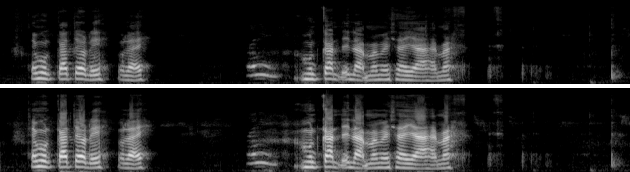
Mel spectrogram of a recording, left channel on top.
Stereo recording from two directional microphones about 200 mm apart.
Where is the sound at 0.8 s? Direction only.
5° left (ahead or behind).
